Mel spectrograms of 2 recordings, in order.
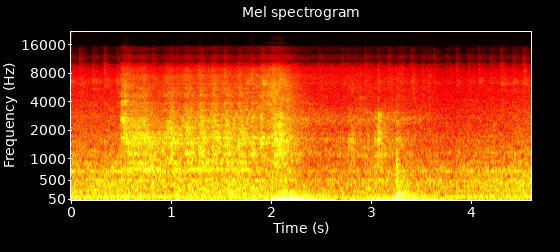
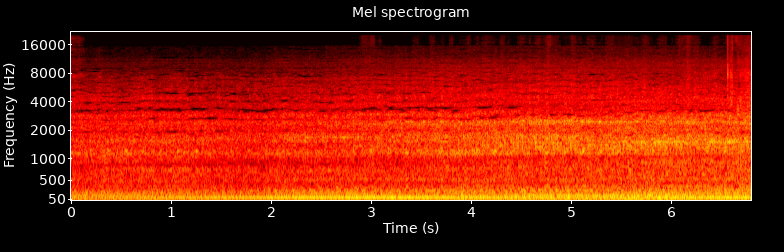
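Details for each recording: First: Airport limo first start after front clip paint, only lift pump rewired, ran before: engine catches briefly then dies on each try; starts then immediately dies, owner suspects anti-theft, unconfirmed. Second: Airport limo after front clip paint, running outside after earlier start-then-stall issue: deep, steady idle rising slightly, no ticking, knocking or stumbling; normal idle, running like a top.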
